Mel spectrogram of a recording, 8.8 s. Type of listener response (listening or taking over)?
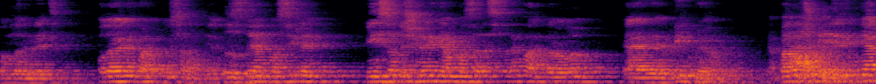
listening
